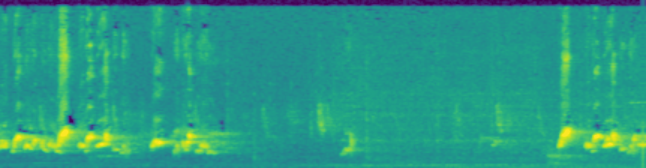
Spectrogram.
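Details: Red-whiskered bulbul from central Vietnam, two quick chirpy warbled phrases at the start, a long quiet gap with faint background hum, then another bright burst near the end.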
